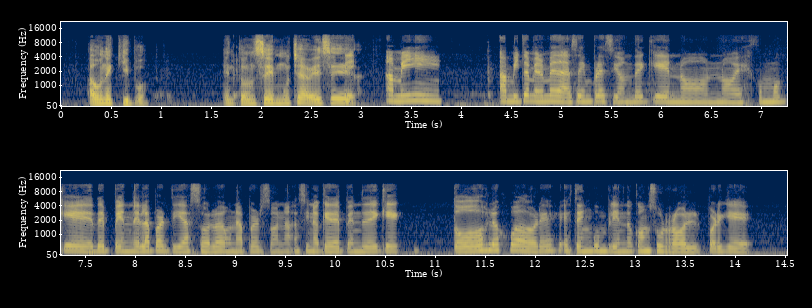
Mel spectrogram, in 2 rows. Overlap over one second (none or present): none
